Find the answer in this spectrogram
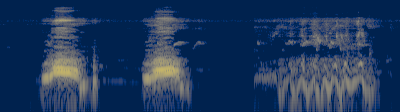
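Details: Hill myna sound variations for training young mynas: two loud, hoarse, low-pitched calls about a second apart, followed by a softer wavering, warbling phrase.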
